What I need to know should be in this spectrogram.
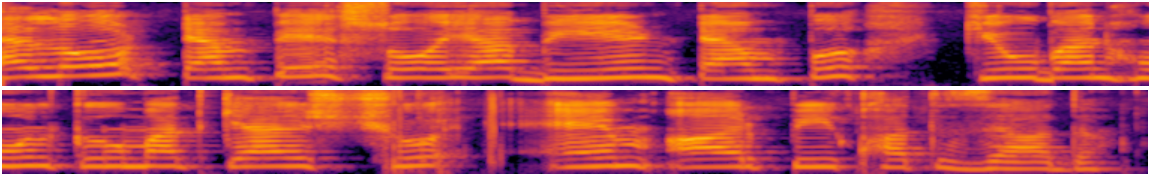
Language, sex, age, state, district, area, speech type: Kashmiri, female, 18-30, Jammu and Kashmir, Budgam, rural, read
